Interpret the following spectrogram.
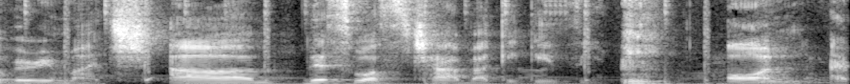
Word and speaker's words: Keketsi: This was Chaba Kekezi on, I pronounced the surname correctly.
